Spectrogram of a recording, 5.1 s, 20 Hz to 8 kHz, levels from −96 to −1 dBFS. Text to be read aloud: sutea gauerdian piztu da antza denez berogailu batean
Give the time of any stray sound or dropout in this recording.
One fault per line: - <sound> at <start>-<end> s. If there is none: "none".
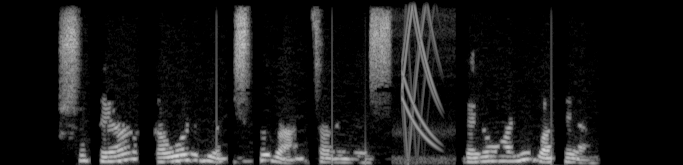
- chirp at 3.0-3.3 s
